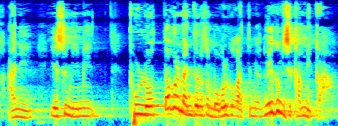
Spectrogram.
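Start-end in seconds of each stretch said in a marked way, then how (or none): none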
